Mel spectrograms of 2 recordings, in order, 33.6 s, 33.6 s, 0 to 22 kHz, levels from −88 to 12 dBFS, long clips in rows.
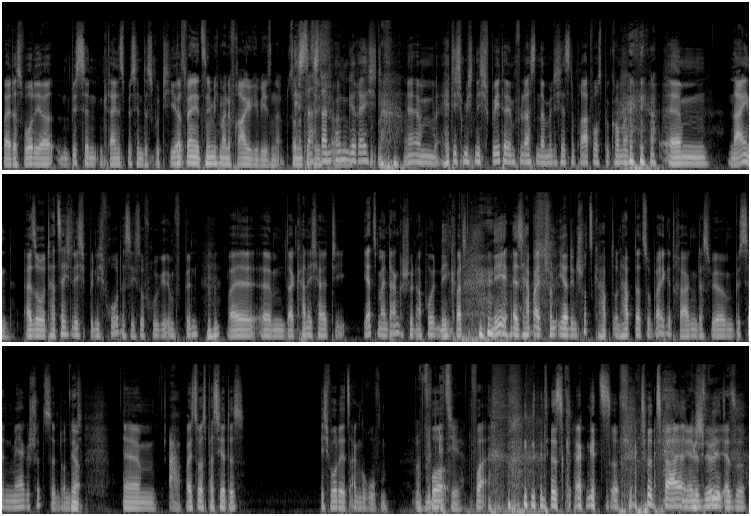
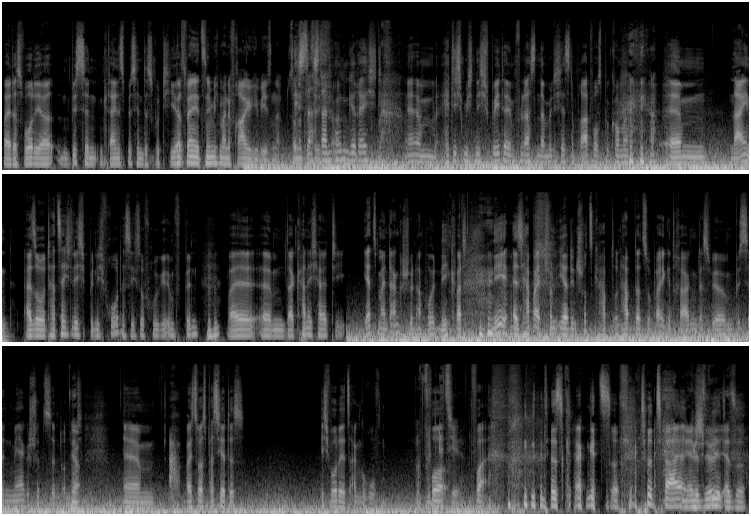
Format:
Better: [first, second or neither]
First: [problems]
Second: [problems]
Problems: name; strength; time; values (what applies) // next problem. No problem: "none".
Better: first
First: none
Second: low rumble; noticeable; from 3.5 to 11 s and from 16 to 30 s; 15 dB below the speech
